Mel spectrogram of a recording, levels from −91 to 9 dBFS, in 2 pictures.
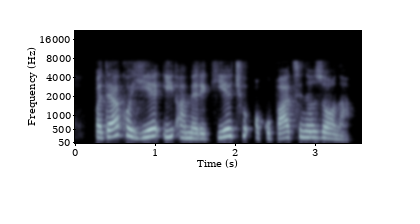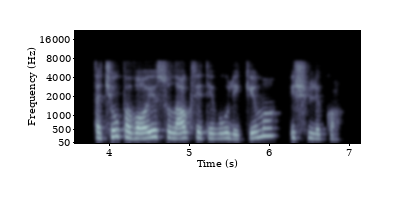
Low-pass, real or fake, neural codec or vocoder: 7.2 kHz; fake; codec, 16 kHz in and 24 kHz out, 1 kbps, XY-Tokenizer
